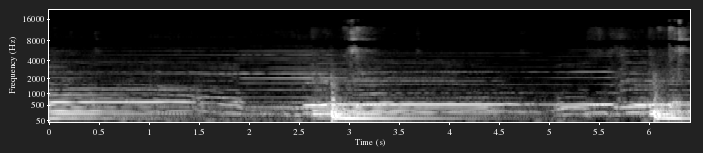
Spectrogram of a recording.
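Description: Folia de Reis ensemble playing a slow greeting song: a bowed violin and strummed violas under long held notes. A sharp loud strike falls about every three seconds: near the start, about halfway and at the end.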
